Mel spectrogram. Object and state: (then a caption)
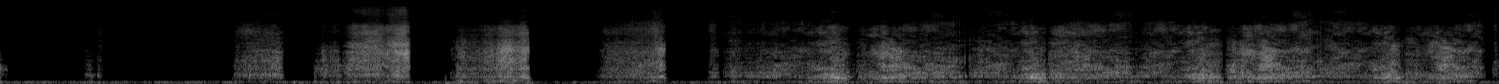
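Foam phone holder. Fingernails scratch and tap the sides of a thick black foam holder wrapped around a phone held in hands. Dry, broadband scraping comes in short bursts separated by near-silent gaps in the first seven seconds, then settles into continuous, uneven scratching with occasional sharper taps.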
